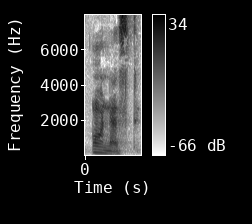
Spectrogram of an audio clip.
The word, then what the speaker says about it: honest: Now in this example, H is silent and we pronounce the word as honest. That means the sound of O. And O is a vowel, that's why an honest.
